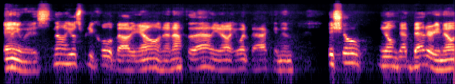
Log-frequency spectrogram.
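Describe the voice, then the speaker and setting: His mid-range voice has a fairly bright tone. This San Diego livestream host, in his fifties with a Californian American accent, rambles casually through slangy, repetitive stories as ambient noise comes through clearly.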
